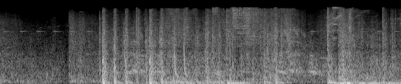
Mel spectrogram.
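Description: A gun fires in rapid bursts of shots.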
